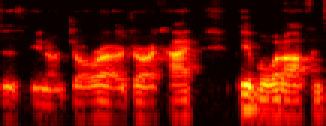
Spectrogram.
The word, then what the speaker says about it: Jorah Kai: Jorah Kai, uh, introduce yourself. Did I pronounce that right?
